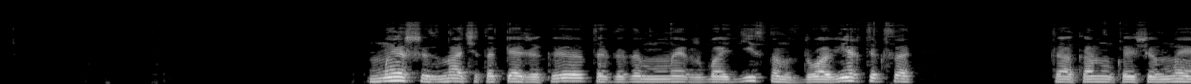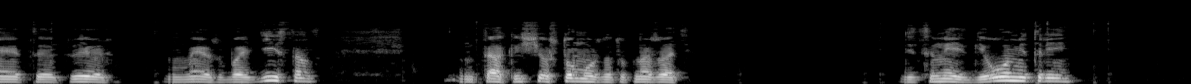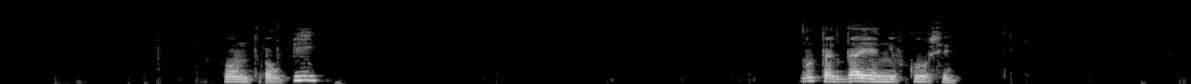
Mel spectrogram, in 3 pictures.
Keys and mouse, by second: 3.8-7.2 drag, 8.9-10.7 drag, 11.2-13.9 drag, 16.7-20.9 drag, 22.3-23.3 drag, 25.3 shift+click, 26.6 ctrl+p, 34.1 click.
